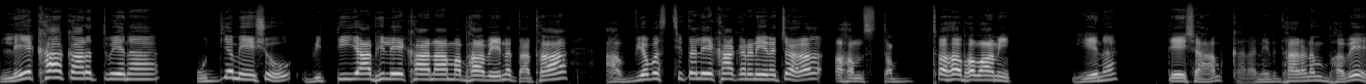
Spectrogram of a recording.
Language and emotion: Sanskrit, disgusted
